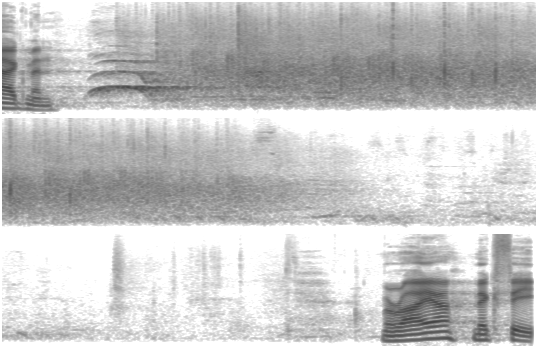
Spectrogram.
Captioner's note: applause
